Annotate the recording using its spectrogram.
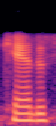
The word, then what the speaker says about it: Candace: And Candace is spelled C-A-N-D-A-C-E.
